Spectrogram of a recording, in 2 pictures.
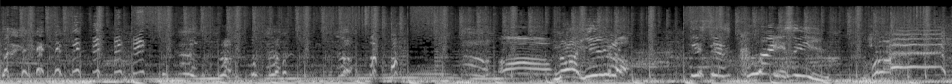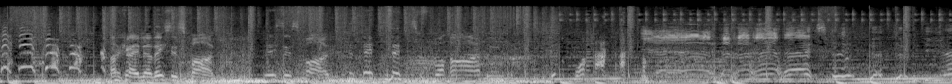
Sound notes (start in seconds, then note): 0.0 Harry giggling; 8.7 Tobi screaming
